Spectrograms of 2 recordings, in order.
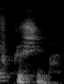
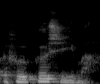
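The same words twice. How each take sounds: First: The u vowels are devoiced, barely heard. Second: The u vowels are fully voiced. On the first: The speaker calls it right. "these U uh, should not be pronounced" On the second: The speaker calls it wrong. "It's not Fukushima"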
